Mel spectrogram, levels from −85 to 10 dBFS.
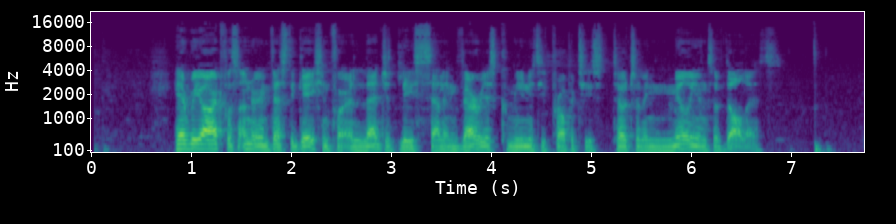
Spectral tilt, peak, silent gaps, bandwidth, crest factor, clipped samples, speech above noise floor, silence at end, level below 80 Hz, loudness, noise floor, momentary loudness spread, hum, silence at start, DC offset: -6 dB/octave; -2 dBFS; none; 15.5 kHz; 18 dB; under 0.1%; 38 dB; 0.35 s; -54 dBFS; -20 LUFS; -57 dBFS; 14 LU; none; 0.85 s; under 0.1%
